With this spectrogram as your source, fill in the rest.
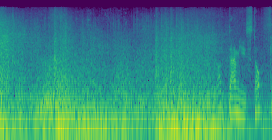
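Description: A heavy blast rumbles deeply.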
